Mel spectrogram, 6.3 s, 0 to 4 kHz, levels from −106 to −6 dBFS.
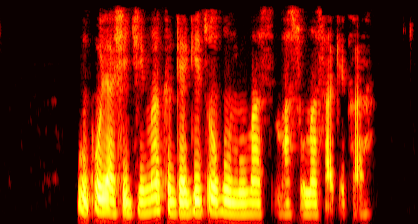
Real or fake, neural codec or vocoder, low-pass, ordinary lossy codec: real; none; 3.6 kHz; MP3, 32 kbps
